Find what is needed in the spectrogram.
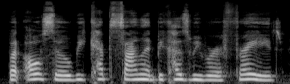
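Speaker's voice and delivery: ordinary delivery, nothing marked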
